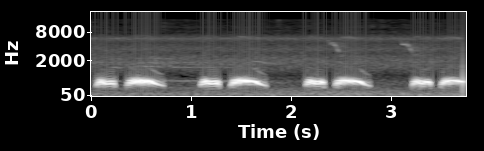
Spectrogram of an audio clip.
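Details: Cooing spotted dove kept as a decoy: loud clipped note, then a longer coo bending downward at the end. Three such pairs plus the start of a fourth, in a regular rhythm.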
